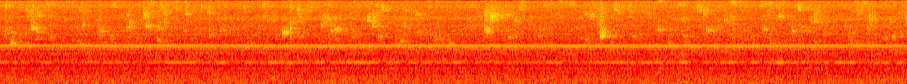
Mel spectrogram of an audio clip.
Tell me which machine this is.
pump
